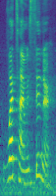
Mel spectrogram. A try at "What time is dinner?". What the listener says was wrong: That was a good speed, but make the word dinner a little longer.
